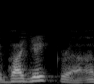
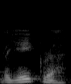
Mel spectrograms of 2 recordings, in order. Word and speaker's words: Vayikra: And in the Hebrew language, those particular words are pronounced that way, Vayikra, and therefore they called it the Vayikra, with reference to how the book actually starts out.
